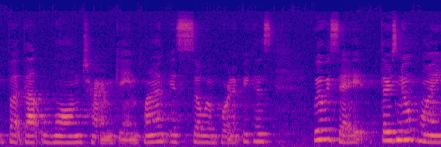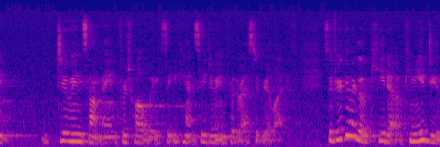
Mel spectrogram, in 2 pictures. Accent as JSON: {"language": "English", "country": "Canada", "said": "I'm too Canadian"}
